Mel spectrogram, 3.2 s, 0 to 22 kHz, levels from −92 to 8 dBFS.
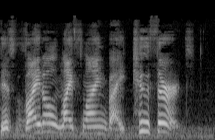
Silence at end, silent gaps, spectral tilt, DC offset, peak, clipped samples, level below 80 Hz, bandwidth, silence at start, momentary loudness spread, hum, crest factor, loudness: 0.4 s; none; -3.5 dB/octave; under 0.1%; -8 dBFS; under 0.1%; -58 dBFS; 13.5 kHz; 0 s; 7 LU; none; 16 dB; -22 LUFS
